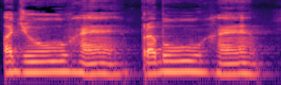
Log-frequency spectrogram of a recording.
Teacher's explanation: ਇਸ ਪੌੜੀ ਵਿੱਚ ਜੋ ਪਾਠ ਆਇਆ ਅਜੂ ਜਾਂ ਪ੍ਰਭੂ, ਇਹ ਪਿਛਲੇ ਅੱਖਰ ਨੂੰ ਜੋ ਦਲੈਂਕੜ ਲੱਗੀ ਹੋਈ ਹੈ ਥੋੜ੍ਹਾ ਜਿਹਾ ਲਮਕਾ ਕੇ ਲੰਬਾ ਕਰਕੇ ਪੜ੍ਹਨਾ ਹੈ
